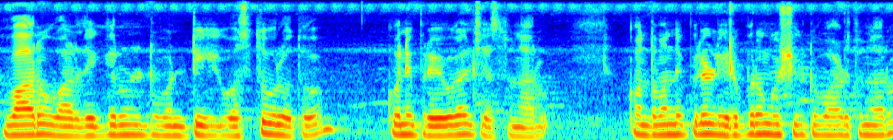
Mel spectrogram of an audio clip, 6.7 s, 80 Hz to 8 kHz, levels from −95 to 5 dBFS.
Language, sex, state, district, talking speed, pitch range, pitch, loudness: Telugu, male, Andhra Pradesh, Anantapur, 105 wpm, 150-165 Hz, 160 Hz, -18 LUFS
